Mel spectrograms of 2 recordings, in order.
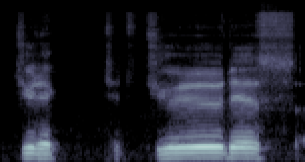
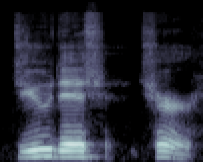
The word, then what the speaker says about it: judicature: a superior court of judice. Sorry if I butchered that. No, it's not judicial. It's judicature in 1693, both held in Salem town, where the hangings also took place.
